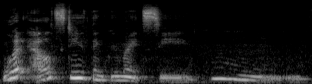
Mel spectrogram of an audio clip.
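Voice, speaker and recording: A woman's voice: a little high, expressive, slow pace, mellow. A woman presenting a children's storytime with singalong songs, encouraging and playful, explaining things simply for young children. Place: room in a public library. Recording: distant mic, background room noise.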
